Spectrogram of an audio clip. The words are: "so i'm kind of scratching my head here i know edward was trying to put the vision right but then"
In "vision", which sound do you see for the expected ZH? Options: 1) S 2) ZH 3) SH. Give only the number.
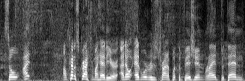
2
